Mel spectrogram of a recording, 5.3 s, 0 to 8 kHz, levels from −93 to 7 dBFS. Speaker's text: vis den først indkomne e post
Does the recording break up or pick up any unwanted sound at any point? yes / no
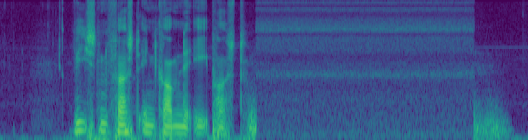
no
